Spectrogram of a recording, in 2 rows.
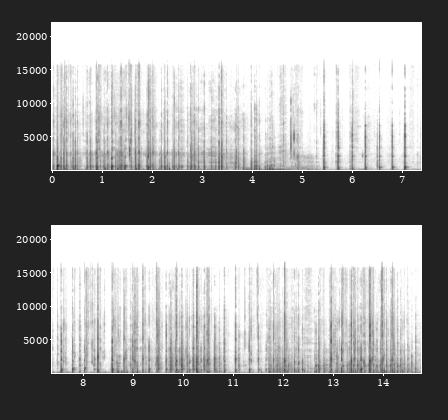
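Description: A small, hollow, clear plastic cassette case with a printed Bibi Blocksberg insert is held in the hands and tapped with the fingertips. Rapid, dry, hollow clicks with a plasticky tone around 700 Hz come in dense flurries. A sparser middle stretch has evenly spaced single taps before the quick tapping picks up again.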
